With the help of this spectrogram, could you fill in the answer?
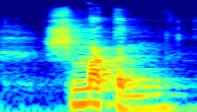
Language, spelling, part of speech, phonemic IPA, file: Dutch, smakken, verb / noun, /ˈsmɑkə(n)/, Nl-smakken.ogg
- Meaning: 1. to smack, to crash hard 2. to make smacking noises with the mouth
